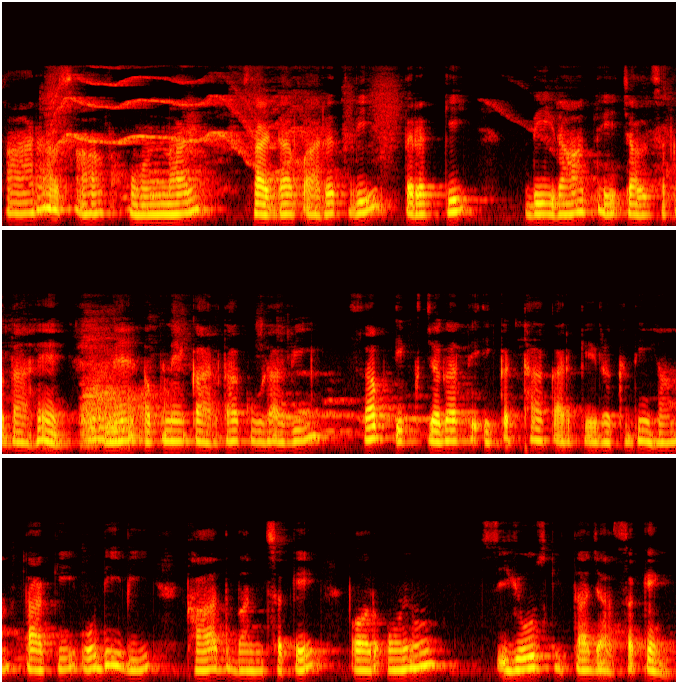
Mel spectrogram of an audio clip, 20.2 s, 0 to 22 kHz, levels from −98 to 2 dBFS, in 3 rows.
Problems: none marked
